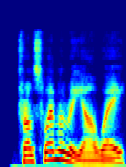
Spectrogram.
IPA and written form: fʁɑ̃swa maʁi aʁwɛ (François-Marie Arouet)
